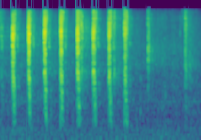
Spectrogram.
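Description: A rapid, even run of sharp clicks, about seven a second, thinning out and stopping about a second and a half in.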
